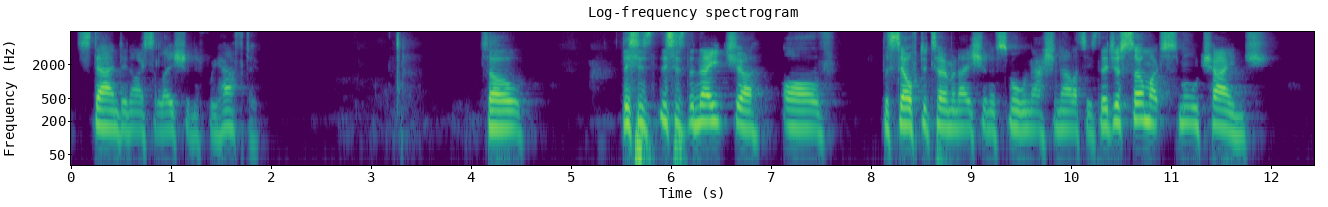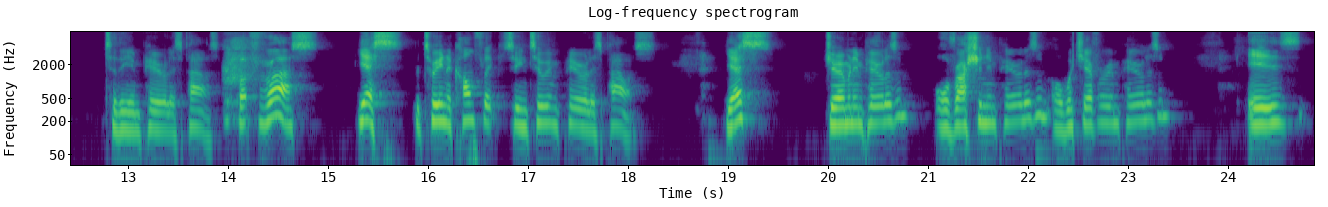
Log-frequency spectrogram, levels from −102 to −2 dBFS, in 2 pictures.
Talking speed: 120 wpm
